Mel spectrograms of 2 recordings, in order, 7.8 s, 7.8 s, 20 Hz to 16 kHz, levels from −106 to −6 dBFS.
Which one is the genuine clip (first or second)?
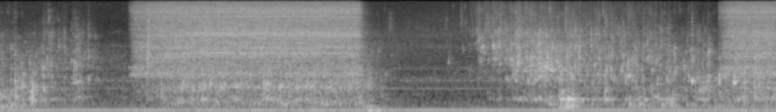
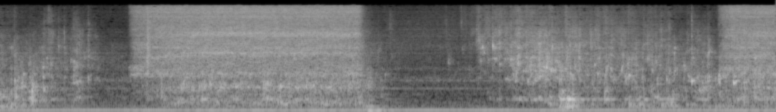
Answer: first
